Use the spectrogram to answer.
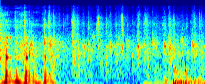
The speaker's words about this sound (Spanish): Vamos a dar un aplauso a Elena.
